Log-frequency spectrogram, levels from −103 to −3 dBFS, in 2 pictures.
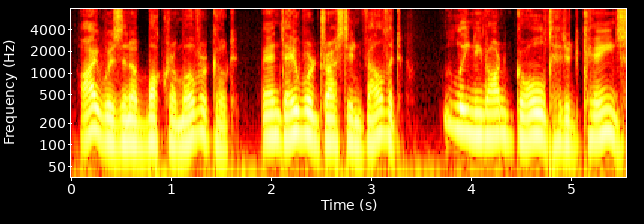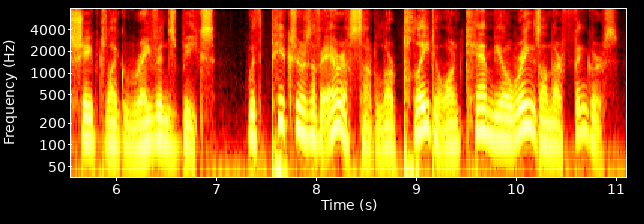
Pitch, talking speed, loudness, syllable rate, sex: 120 Hz, 180 wpm, -17 LUFS, 5.2 syllables/s, male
